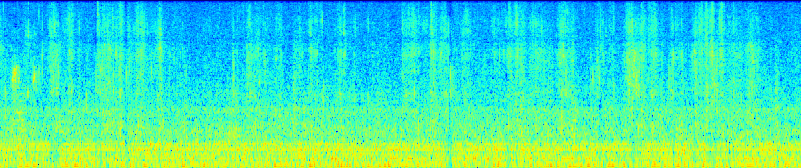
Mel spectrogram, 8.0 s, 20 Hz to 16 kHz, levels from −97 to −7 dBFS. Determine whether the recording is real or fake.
real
